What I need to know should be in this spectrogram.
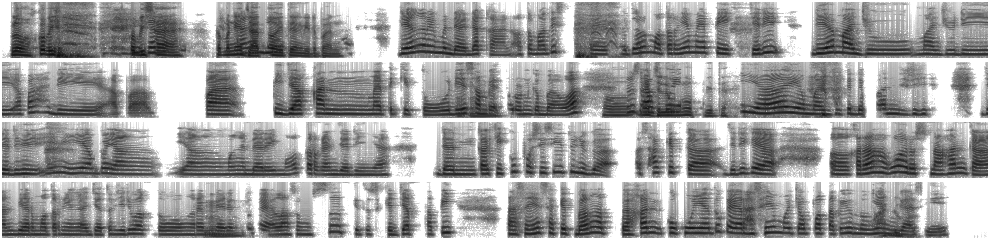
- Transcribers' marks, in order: laughing while speaking: "bi"; laugh; laugh; in Javanese: "ngejlungup"; laugh
- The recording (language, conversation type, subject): Indonesian, podcast, Pernahkah Anda mengalami kecelakaan ringan saat berkendara, dan bagaimana ceritanya?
